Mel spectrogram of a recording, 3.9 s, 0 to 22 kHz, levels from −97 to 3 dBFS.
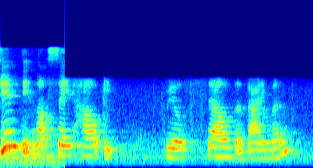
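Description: Input switched to a poorer device, from 0.8 s to the end: the speech abruptly turns duller and boxier, with nothing above 3.8 kHz, drops about 5 dB, and gains a faint new noise floor, with no gap at the change, likely a switch to a lower-grade microphone.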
